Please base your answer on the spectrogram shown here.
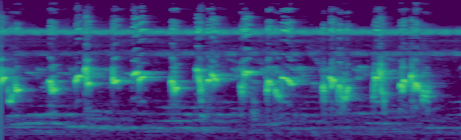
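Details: Yellow-vented bulbul in a long ngropel trucuk performance: rapid rolling series of burbling, slurred notes about three per second, with a constant high-pitched hum behind.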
